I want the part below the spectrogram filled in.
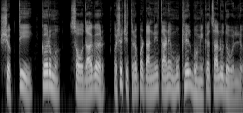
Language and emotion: Goan Konkani, neutral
